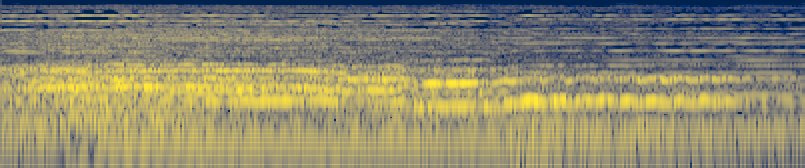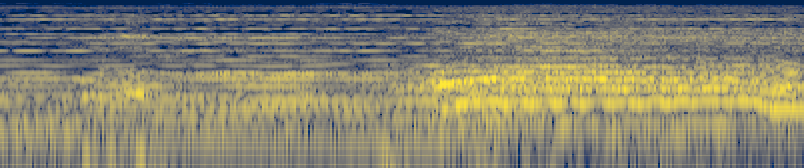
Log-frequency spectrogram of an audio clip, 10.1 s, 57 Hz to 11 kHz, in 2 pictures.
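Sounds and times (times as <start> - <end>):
voices singing a hymn: 0.0 - 4.5, 7.4 - 10.0
sustained organ chords: 0.0 - 10.0.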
